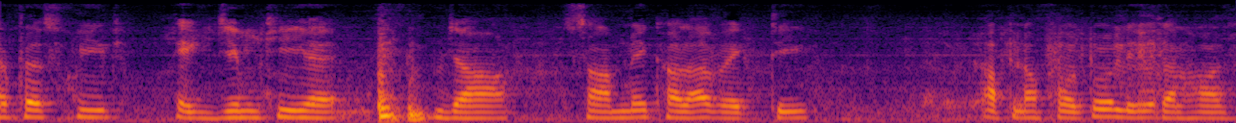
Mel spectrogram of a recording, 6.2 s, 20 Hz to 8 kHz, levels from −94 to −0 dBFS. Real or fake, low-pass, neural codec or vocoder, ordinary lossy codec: fake; 7.2 kHz; codec, 16 kHz, 2 kbps, FunCodec, trained on LibriTTS, 25 frames a second; MP3, 64 kbps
